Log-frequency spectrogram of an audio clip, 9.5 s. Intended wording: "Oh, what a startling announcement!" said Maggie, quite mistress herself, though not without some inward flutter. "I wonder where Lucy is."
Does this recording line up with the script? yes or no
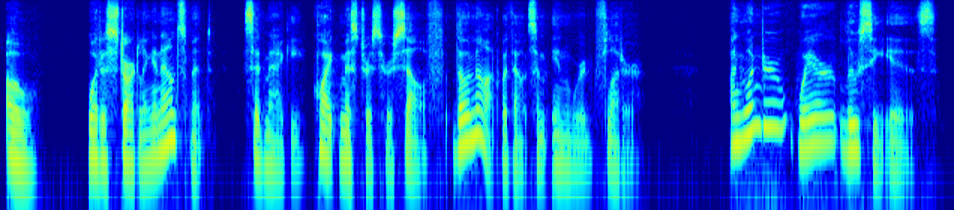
yes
